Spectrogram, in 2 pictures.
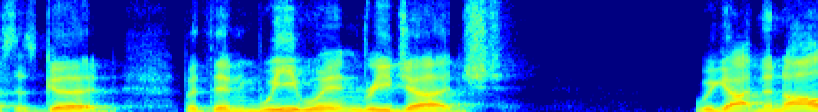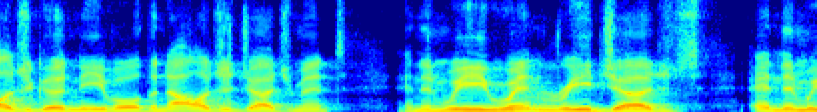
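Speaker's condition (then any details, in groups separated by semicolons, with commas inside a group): No condition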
